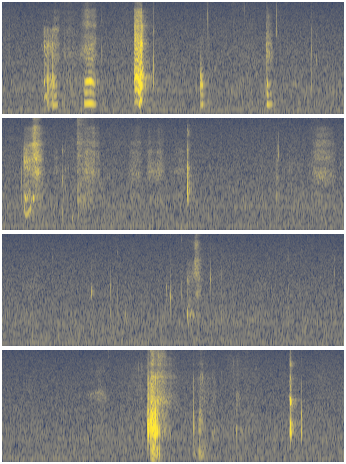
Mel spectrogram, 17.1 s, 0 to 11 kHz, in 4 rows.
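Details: A 6-week-old with hiccups: short, sharp catching sounds recur at fairly steady intervals in a quiet room, with a few soft whimpers.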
